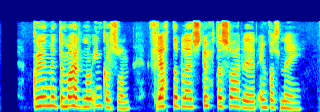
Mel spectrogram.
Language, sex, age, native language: Icelandic, female, 18-19, Icelandic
